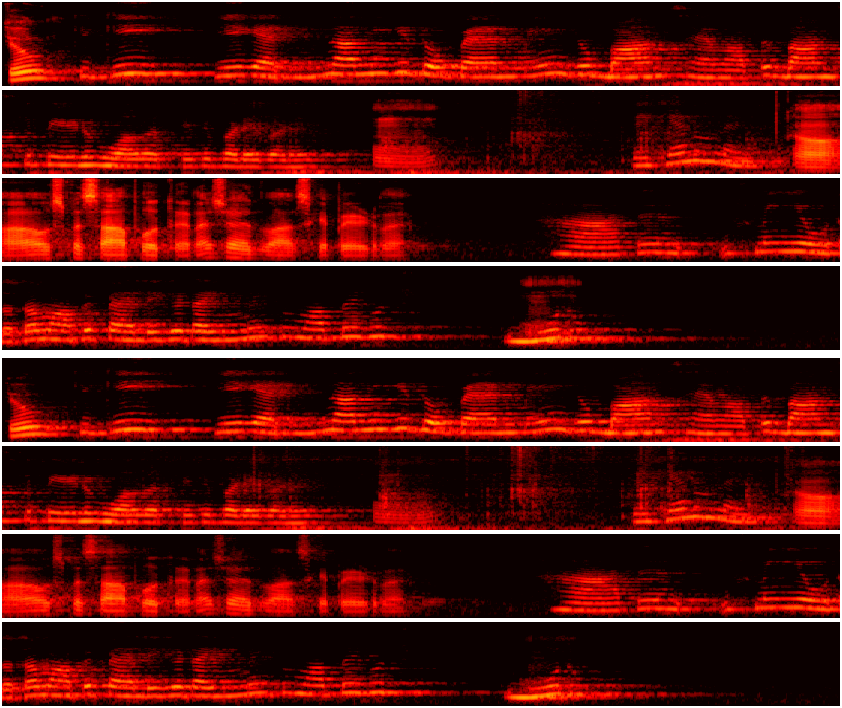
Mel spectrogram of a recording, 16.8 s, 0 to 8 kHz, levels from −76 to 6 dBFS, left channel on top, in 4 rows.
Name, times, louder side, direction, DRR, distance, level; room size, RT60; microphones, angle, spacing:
voice 1, 0.4-5.8 7.3-8.0 11.0-14.5 15.1-15.5, equal, 5° left, 1.3 m, -37 dB
sound 1, 2.9-8.3, right 3 dB, 40° right, 4.2 m, -55 dB
voice 2, 6.0-6.4 8.1-10.4 15.2-15.3, left 5 dB, 70° left, 0.9 m, -35 dB
30.0 x 14.5 x 9.8 m
head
